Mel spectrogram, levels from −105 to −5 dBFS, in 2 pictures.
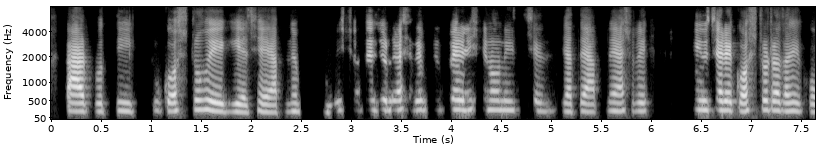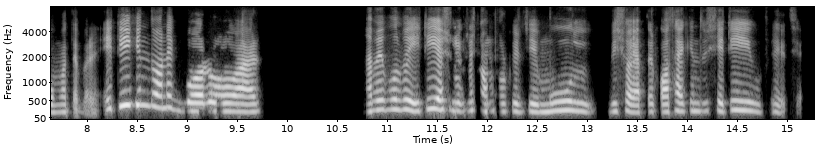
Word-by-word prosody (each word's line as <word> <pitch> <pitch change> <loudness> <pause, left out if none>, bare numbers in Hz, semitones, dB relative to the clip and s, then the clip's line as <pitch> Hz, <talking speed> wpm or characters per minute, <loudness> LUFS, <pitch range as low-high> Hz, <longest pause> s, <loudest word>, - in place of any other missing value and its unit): তার 220 0 +10
প্রতি 215 +1 -8
একটু 225 - -28
কষ্ট 225 +1 +1
হয়ে 240 -4 +6
গিয়েছে। 205 0 -1 0.2
আপনি 200 +3 -17 0.3
ভবিষ্যতের 245 +5 -6
জন্য 250 -1 0
আসলে 250 -3 -4
প্রিপারেশন 255 0 0
ও - - 0
নিচ্ছেন 245 -2 -7 0.2
যাতে 215 +1 -2
আপনি 230 +3 -16
আসলে 225 -1 -7 0.5
ফিউচার 250 -1 +3
এ - - +3
কষ্টটা 240 +3 +3
তাকে 220 0 +1
কমাতে 200 +1 -6
পারেন। - - -12
এটিই 365 +6 +5
কিন্তু 380 -2 -1
অনেক 315 -1 -2
বড় 220 0 +5 0.4
আর 200 - +2 1.1
আমি 230 +4 0
বলব 265 -1 -1
এটাই 280 +6 -1
আসলে 245 -3 -5
একটা 235 +3 -10
সম্পর্কের 215 -1 -6
যে 210 - -1 0.2
মূল 240 +2 +1 0.4
বিষয়, 215 -1 -1
আপনার 210 +2 -10
কথায় 215 +2 +1
কিন্তু 220 -1 -7
সেটিই 245 +2 -1
উঠেছে। 200 -1 -15
230 Hz, 160 wpm, -24 LUFS, 215-250 Hz, 1.1 s, তার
